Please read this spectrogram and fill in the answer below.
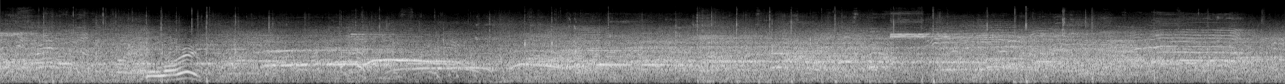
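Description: Steady din of a large sports hall with volleyball matches on several courts: many voices and balls bouncing and being hit, heard as a stream of short knocks.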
